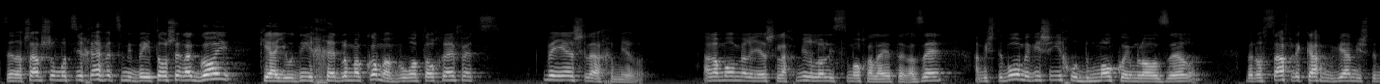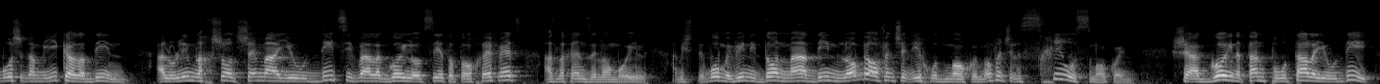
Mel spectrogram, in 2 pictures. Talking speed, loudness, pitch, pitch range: 160 wpm, -24 LUFS, 165 Hz, 145-185 Hz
